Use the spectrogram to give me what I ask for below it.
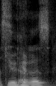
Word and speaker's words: Gyökeres: Gyökeres, weiß nicht, wie spricht man den aus? – Gyökeres. Ja,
